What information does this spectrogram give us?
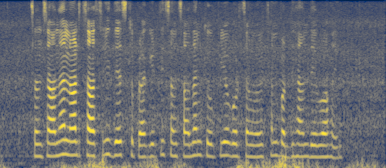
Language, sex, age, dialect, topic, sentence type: Magahi, female, 31-35, Western, banking, statement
